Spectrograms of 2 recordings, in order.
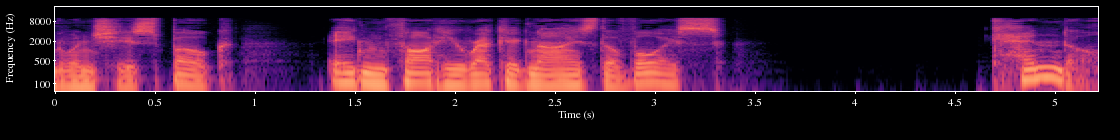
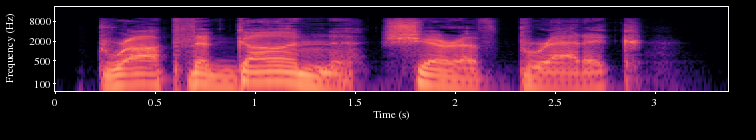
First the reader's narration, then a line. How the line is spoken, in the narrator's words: bigger one growled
